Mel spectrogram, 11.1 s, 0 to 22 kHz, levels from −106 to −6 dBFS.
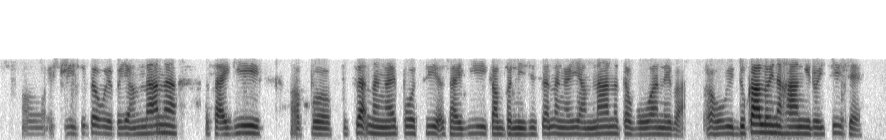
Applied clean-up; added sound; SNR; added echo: none; none; none; none.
